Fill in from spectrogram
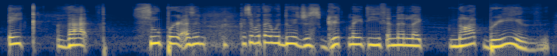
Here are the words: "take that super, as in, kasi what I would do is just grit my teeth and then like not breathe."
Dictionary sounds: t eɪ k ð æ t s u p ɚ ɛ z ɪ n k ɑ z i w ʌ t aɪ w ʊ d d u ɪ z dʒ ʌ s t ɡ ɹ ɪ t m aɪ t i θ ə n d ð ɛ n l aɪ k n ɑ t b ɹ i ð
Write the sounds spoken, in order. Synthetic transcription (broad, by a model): t eɪ k ð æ t s u p ɚ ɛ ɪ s k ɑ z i w ʌ t aɪ w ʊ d d u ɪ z dʒ ʌ s t ɡ ɹ ɪ t m aɪ t i θ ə n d ð ɛ n l aɪ k n ɑ t b ɹ i ð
